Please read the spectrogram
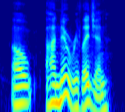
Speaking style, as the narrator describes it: said Flambeau, laughing

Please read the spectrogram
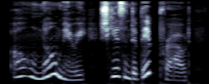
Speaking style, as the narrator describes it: said Una eagerly

